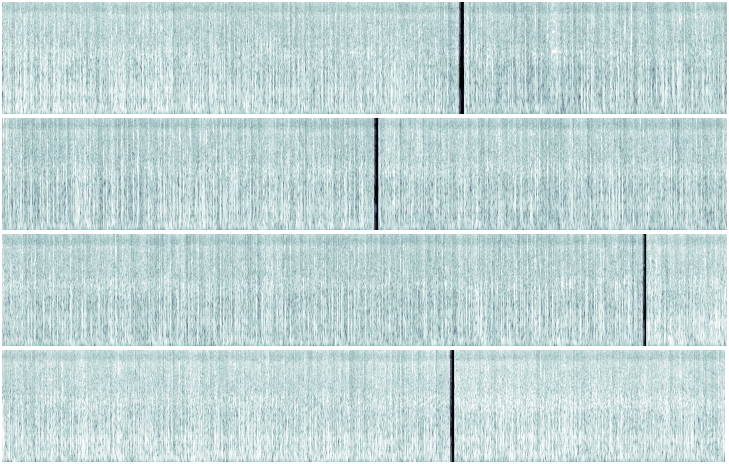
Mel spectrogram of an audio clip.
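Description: Steady rain falling, a continuous even patter that grows a little louder about two-thirds of the way through.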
